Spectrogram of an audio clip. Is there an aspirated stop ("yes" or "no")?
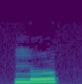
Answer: no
